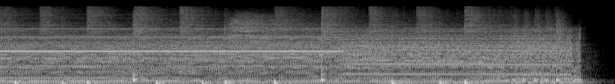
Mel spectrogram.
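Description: Loud live rock band: drums on a Gretsch kit keeping a steady beat under cymbals, with distorted electric guitars, bass and piano, and a high held guitar note through the first half. The whole band stops abruptly near the end as the song finishes.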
